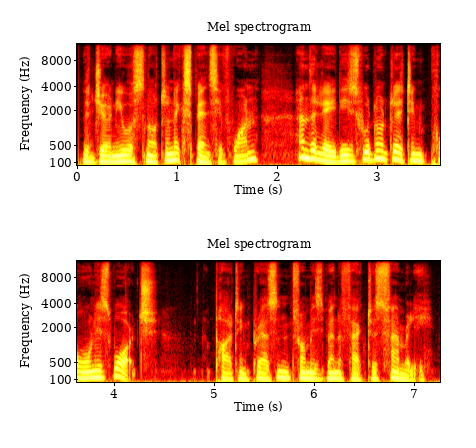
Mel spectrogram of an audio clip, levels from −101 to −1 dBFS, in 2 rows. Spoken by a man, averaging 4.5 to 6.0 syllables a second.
Yes: male; 5.8 syllables/s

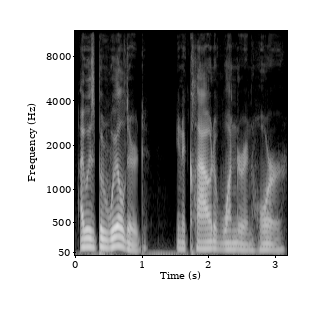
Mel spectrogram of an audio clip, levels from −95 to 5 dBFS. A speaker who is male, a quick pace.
No: male; average, 190 wpm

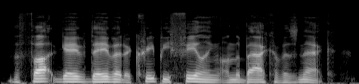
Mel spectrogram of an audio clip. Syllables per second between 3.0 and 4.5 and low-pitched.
No: 5.0 syllables/s; low, 115 Hz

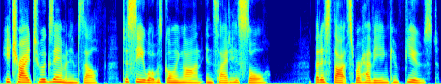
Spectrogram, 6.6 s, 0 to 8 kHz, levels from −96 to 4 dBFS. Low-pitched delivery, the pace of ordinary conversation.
No: high, 195 Hz; average, 190 wpm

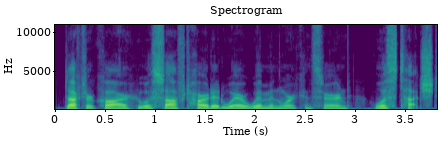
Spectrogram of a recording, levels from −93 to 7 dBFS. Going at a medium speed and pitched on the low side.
Yes: average, 190 wpm; low, 115 Hz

